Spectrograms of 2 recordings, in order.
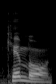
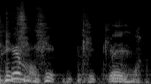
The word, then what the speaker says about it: Kimmel: heard uh Jimmy uh Kimball did a great job he talked about it a little bit did you say Kimball or Kimberly Jimmy Kimmel I said it right Kim you know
